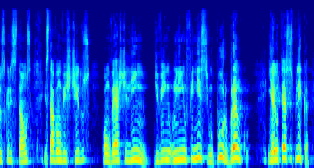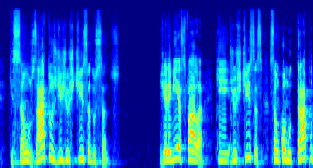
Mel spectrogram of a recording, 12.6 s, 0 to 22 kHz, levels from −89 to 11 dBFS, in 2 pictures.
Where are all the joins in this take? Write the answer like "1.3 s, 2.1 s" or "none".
3.0 s, 10.9 s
